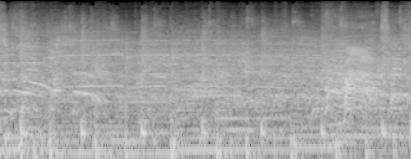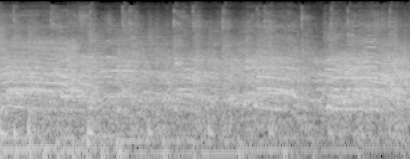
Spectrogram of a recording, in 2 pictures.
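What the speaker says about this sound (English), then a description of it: "you hear all them get-ems?" A crowd yelling "get 'em" at a street fight, with overlapping shouts, whoops and cheers from many voices that run continuously and sound close and chaotic, with some loud speech among them.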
